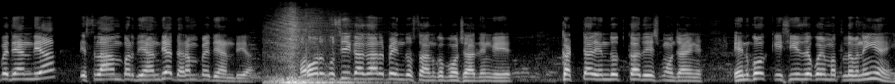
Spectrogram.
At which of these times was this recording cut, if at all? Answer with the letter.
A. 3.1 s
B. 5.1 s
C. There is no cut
A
